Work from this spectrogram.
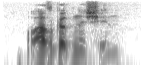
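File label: "лазгӧдны син", Komi, male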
